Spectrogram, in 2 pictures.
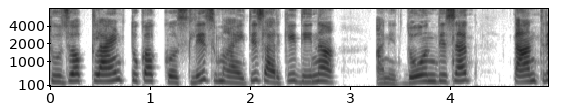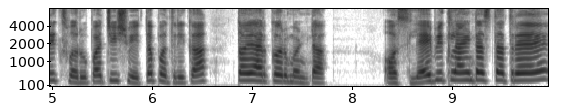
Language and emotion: Goan Konkani, surprised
